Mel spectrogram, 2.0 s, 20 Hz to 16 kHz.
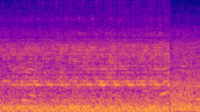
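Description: Corvette V8 engine in a custom Polaris Slingshot-based roadster idling steadily with a deep rumble, cutting off abruptly near the end.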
